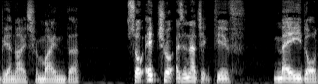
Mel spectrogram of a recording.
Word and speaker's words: hecho: Because in a phonetic change that occurred in Spanish, many F's became silent H's.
